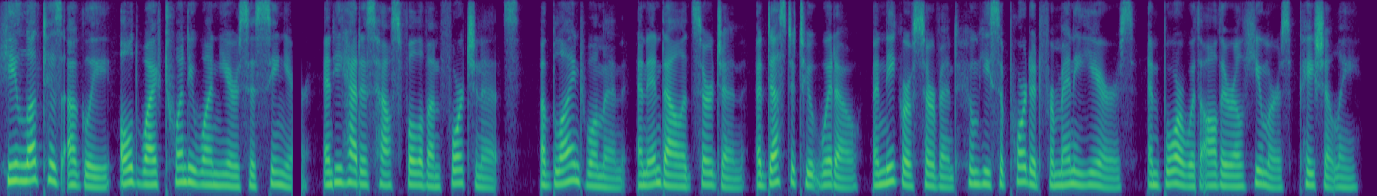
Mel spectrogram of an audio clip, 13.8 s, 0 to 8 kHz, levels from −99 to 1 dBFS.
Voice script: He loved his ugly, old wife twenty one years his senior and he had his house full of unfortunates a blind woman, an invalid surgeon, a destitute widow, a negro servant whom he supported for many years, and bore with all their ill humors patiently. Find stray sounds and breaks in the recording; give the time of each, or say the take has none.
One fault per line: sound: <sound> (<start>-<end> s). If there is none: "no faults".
sound: dropout (2.9-3.0 s)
